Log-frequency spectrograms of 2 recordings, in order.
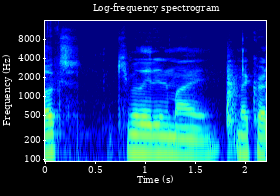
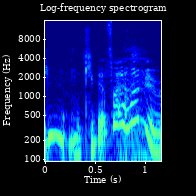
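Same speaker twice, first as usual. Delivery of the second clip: much higher, thin mocking echo of himself; squeaky mock repeat; 13 semitones higher, 8 dB quieter than usual. Repeating his own payday vow in a high mock voice. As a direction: jump way up in pitch for the repeat.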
